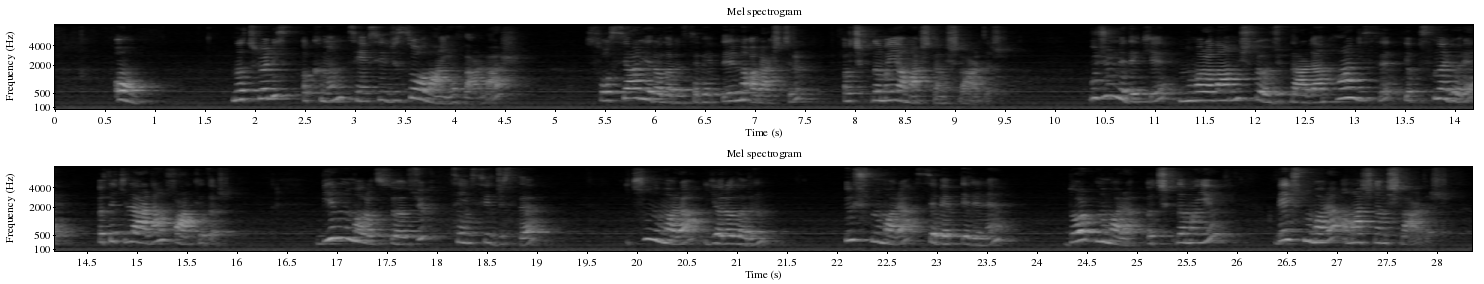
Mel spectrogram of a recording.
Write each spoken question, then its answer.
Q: Bu cümledeki numaralanmış sözcüklerden hangisi yapısına göre ötekilerden farklıdır?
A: Doğru yanıt C.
